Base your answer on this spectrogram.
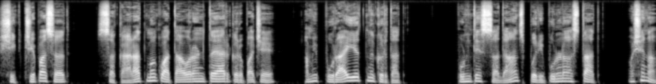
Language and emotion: Goan Konkani, sad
